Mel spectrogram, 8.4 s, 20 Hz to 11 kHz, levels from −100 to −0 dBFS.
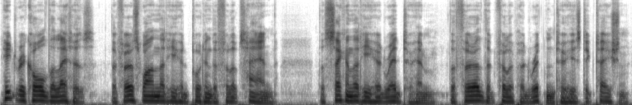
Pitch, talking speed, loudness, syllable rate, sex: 95 Hz, 215 wpm, -18 LUFS, 5.7 syllables/s, male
